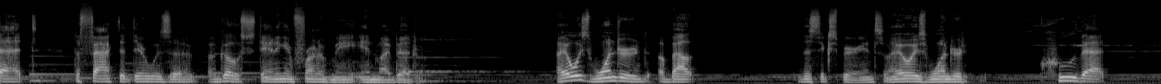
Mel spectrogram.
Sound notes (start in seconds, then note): none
